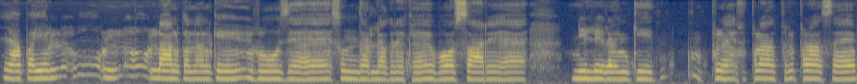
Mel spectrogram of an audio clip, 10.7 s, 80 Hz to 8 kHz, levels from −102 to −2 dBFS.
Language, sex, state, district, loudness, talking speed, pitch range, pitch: Hindi, female, Uttar Pradesh, Muzaffarnagar, -26 LUFS, 105 wpm, 210-230 Hz, 220 Hz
